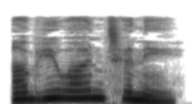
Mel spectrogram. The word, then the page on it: ಅಭಿವಾಂಛನೆ: Kannada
